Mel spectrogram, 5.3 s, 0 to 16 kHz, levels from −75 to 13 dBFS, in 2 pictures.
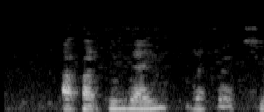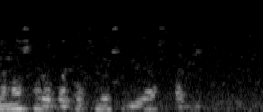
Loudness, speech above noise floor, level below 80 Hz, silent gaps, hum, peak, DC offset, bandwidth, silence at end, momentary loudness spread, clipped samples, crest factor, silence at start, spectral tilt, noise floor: -19 LUFS; 35 dB; -48 dBFS; none; none; 0 dBFS; under 0.1%; 6.4 kHz; 0.8 s; 18 LU; under 0.1%; 20 dB; 0.6 s; -10 dB/octave; -54 dBFS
